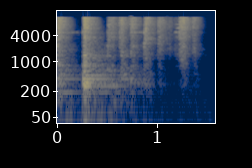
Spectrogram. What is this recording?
This Hihatloop was recorded by myself with my mobilephone in New York.
Loop, Sample, Hihat, MobileRecord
